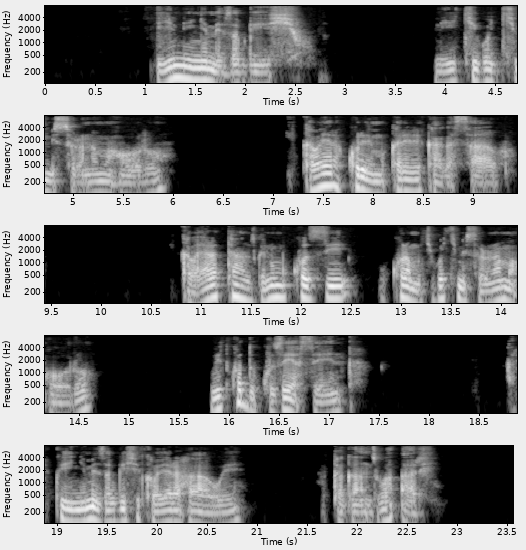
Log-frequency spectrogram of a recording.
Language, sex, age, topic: Kinyarwanda, male, 36-49, finance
